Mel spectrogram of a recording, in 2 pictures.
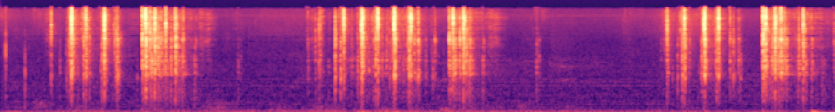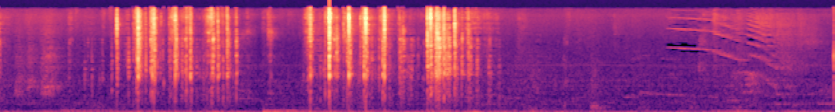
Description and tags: mySound Sint-Laurens Belgium Wieltjes
Sounds from objects that are beloved to the participant pupils at the Sint-Laurens school, Sint-Kruis-Winkel, Belgium. The source of the sounds has to be guessed.
Wieltjes, Sint-Kruis-Winkel, mySound, Belgium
